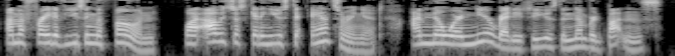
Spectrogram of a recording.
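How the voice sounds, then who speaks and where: A man's voice: on the high side, animated, moderate pace, a little mellow, no room sound, voice pushed up. A man voicing a fussy, fearful older aunt in an audiobook, pedantic and whining. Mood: whining, frightened. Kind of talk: audiobook character voice.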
